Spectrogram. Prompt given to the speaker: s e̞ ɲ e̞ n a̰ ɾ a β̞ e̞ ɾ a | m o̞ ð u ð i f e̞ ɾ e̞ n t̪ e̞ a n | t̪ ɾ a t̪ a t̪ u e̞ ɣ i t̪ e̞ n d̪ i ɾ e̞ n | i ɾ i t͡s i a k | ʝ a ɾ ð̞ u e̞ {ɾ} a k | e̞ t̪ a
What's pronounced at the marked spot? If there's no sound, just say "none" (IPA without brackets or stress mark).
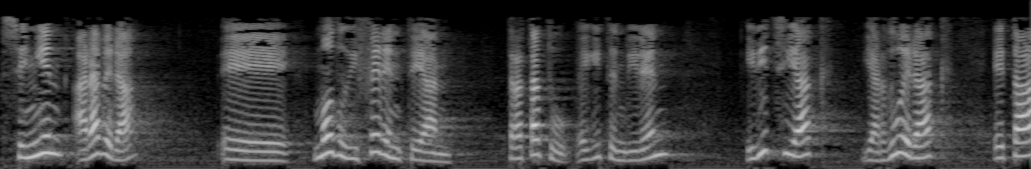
ɾ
